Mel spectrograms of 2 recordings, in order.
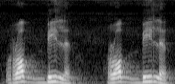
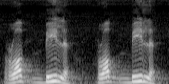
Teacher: ربل، ربل، را کو پر پڑھیں، منہ میں آواز بھر جائے، زبان کی جڑ جو ہے اوپر کی طرف بلند ہو۔ را کو پڑھتے وقت زبان کی جڑ کو اوپر اٹھانا ہے، منہ میں آواز بھرنی ہے تاکہ را پر ادا ہو، موٹی ادا ہو، اور با کی زیر جو ہے اس کو معروف طریقے سے پڑھتے ہوئے آگے ملا دیں گے۔ · را کو پر پڑھیں گے، موٹا پڑھیں گے، با پر تیسرے درجے کا قلقلہ کریں گے، اور با کے نیچے جو زیر ہے، کسرہ ہے، اس کو معروف پڑھیں گے۔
